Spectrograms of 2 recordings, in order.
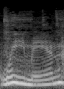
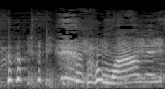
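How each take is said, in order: First: The first syllable sounds like 'wee'. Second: The first syllable sounds like 'why'. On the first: The speaker calls it wrong. "I was calling it Wee Man" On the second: The speaker calls it right. "y'all taught me the correct way to say that"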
